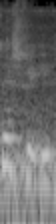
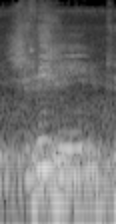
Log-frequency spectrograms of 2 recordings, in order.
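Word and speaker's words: Shvi'i (שביעי): Rishon, like Sunday, Yom Rishon, the days of the week, Sheni, Shishi, Chamishi, Shishi, Shvi'i, not Teshvi'i, Shvi'i, Shmini, like Shemini, right, like the Parsha, Shmini, Ve'chi'i, right?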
